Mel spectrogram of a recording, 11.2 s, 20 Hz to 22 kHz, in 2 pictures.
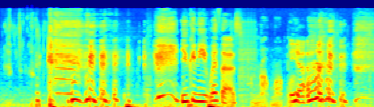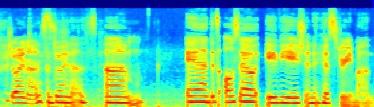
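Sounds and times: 
crunching while eating kale: 0.0s - 1.0s
laughter: 0.7s - 2.6s, 4.4s - 5.7s
speech: 2.6s - 7.8s, 8.4s - 11.2s
voiced murmur: 3.8s - 6.9s.

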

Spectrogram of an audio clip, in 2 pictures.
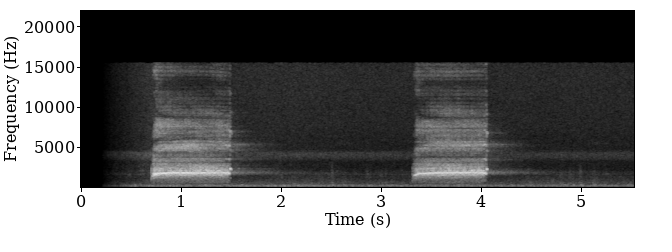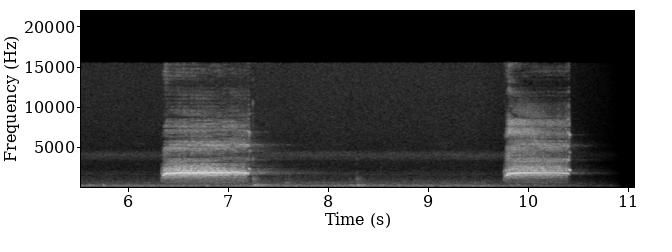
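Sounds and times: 
barn owl harsh hissing screeches: 0.7s - 1.9s, 3.3s - 4.4s, 6.3s - 7.6s, 9.7s - 10.7s.

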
